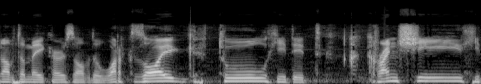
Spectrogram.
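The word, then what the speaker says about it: Werkkzeug: He's one of the makers of the Werkzeug tool. He did Crunchy. He did Capture. Is this how you? You don't pronounce the double K. It's just K.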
